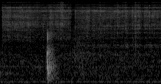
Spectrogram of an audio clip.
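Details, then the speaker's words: Atwood RV power converter model APS-5530 giving low output (6 V): crackling, frying sizzle with a sharp pop, traced to a failing high-frequency switching power transistor; after repair it gives 13.74 V and runs silent. "oh it's got to be those resistors oh i see i think it's this guy oh boy yeah one of these power transistors that's what's making that noise"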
